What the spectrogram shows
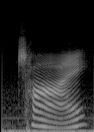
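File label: "chai", Mandarin Chinese, third tone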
